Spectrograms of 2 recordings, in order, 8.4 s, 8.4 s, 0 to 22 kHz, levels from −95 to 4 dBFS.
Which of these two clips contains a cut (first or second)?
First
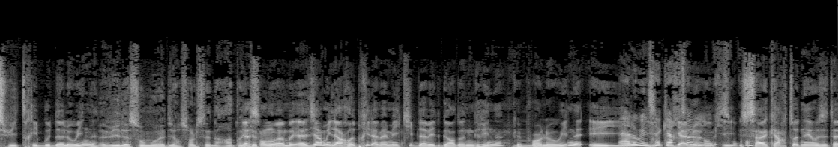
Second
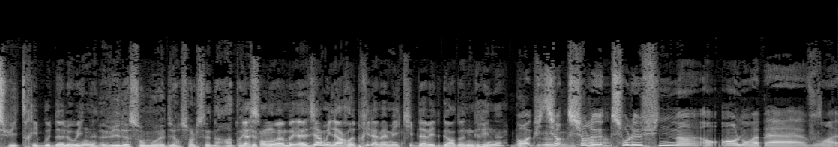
second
